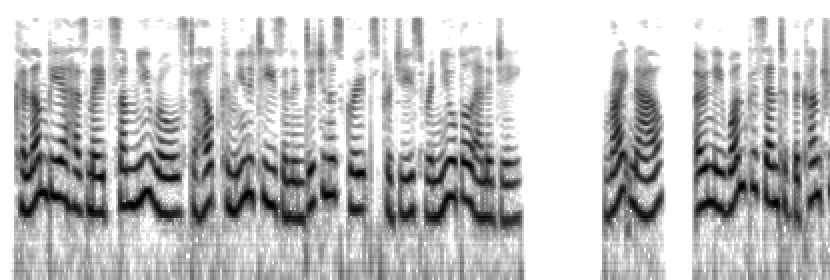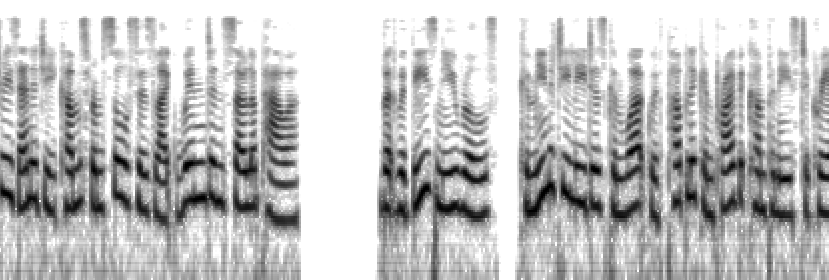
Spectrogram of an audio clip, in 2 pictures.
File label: English Upper Intermediate FAST Reading; English Newsroom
